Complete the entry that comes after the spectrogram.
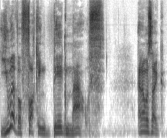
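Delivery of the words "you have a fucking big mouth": hostile, aggressive delivery. Retelling a man confronting the speaker at a party: imitating someone speaking aggressively. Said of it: "beelined up to me at a party aggressively and was like".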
